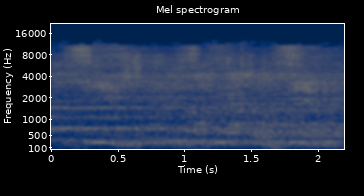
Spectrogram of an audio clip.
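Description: Crowd noise in a volleyball arena under pitched music or chanting, with a few voices.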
